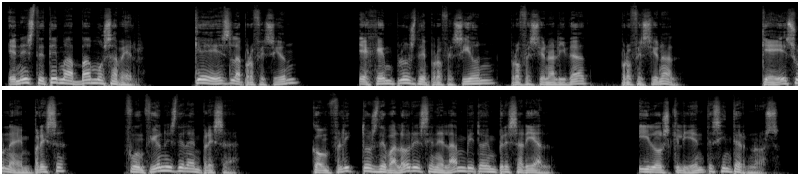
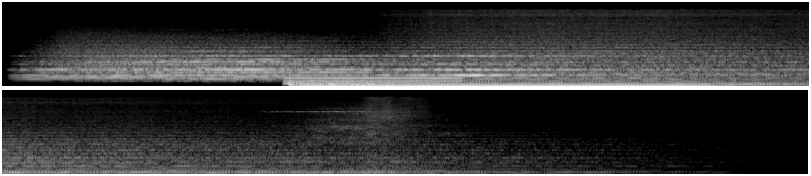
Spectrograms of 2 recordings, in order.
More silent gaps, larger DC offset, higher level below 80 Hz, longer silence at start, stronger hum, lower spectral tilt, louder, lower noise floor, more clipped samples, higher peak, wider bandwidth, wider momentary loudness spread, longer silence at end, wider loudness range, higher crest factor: neither; neither; second, -36 dBFS vs -20 dBFS; second, 0.05 s vs 0.2 s; neither; second, -5 dB/octave vs -7 dB/octave; second, -23 LUFS vs -20 LUFS; first, -89 dBFS vs -78 dBFS; neither; second, -8 dBFS vs -4 dBFS; first, 19 kHz vs 15 kHz; second, 8 LU vs 20 LU; second, 0.2 s vs 3.75 s; second, 2 LU vs 20 LU; about the same, 16 dB vs 16 dB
